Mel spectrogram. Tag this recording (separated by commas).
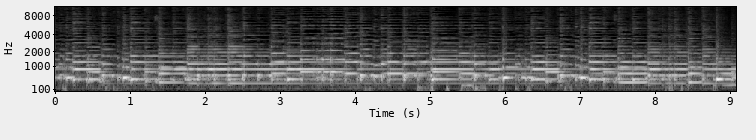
Mandolin, playing banjo, Music, Banjo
